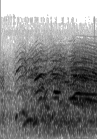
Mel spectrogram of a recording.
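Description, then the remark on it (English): A crowd of schoolchildren cheering and shouting together, a dense, high-pitched wash of young voices that swells up after a brief quieter start and stays loud throughout. “School children cheer.”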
